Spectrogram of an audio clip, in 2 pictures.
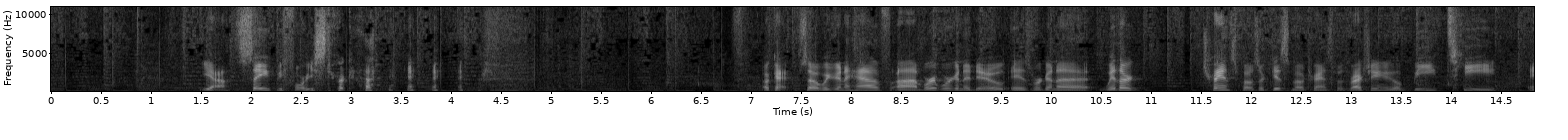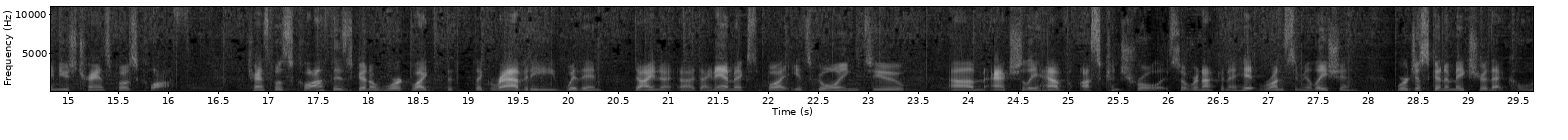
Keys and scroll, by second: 5.9 w, 7.3 q, 10.3 w, 12.6 b, 13.4 t.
